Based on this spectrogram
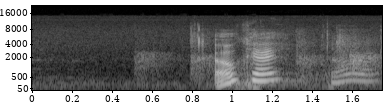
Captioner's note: applause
